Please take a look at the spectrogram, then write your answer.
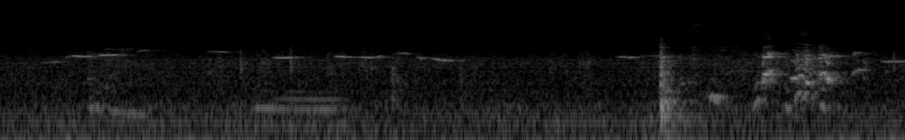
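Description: Faint, wandering whistled melody in a classroom, thin tonal notes drifting up and down over quiet room noise, with brief chuckles and voices toward the end.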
